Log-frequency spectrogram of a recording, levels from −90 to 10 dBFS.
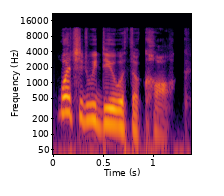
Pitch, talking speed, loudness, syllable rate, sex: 165 Hz, 305 wpm, -17 LUFS, 5.4 syllables/s, male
